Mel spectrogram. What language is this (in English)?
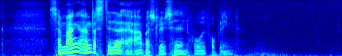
Danish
